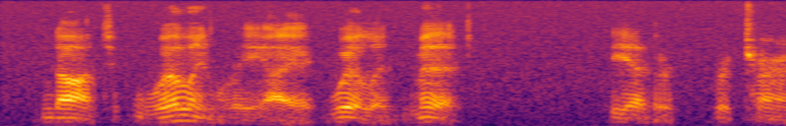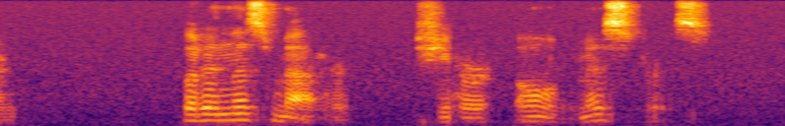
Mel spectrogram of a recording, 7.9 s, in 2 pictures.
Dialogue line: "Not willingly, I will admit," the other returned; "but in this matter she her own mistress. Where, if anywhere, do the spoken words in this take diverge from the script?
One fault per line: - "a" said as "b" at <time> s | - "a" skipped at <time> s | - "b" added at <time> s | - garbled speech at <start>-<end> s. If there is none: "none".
none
